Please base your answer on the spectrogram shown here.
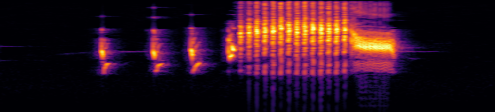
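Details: Marsh wren singing: three short ticking introductory notes, then a fast mechanical rattle that ends in a brief harsh buzz.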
